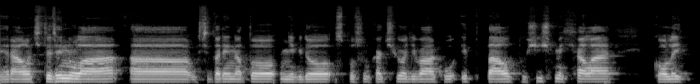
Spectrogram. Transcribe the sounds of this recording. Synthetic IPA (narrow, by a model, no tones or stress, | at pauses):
ɪɦɾaːlot͡ʃt̪ɪɾɪnulaauʃsɛt̪adɪnat̪o̞ɲɛɡdo̞sposluxat͡ʃuːaɟɪvaːkuːʔɪpt̪alt̪uʃiːʃmɪxalɛ | kolɪk̚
